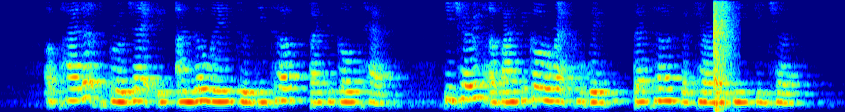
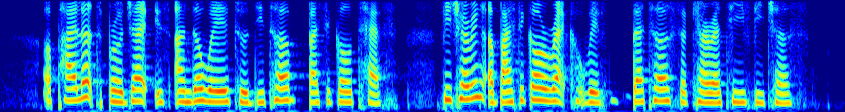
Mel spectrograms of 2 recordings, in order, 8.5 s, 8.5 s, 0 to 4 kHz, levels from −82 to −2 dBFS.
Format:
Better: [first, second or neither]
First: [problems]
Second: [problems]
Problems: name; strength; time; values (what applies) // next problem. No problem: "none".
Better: second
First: background sound (Hammer); 3 dB below the speech // room echo; dies away in 0.6 s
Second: none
